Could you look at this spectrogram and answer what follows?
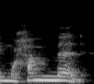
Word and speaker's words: Muhammad: remind everyone to say muhammad okay the h sound is has a lot of breath to it and it comes from here comes from the middle of the throat down like the adam's apple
